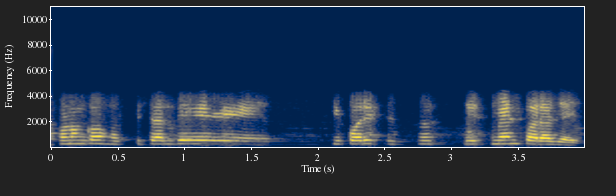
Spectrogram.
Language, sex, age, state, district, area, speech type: Odia, female, 18-30, Odisha, Subarnapur, urban, conversation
